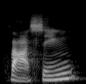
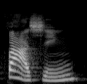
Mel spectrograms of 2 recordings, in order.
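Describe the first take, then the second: First: Taiwan-style 发型, third-tone 发. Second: 发型 with 发 falling. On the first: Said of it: "pronounced as a third tone". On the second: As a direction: drop the tone on 发 in 发型. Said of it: "pronounced as a falling tone". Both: Shown as a demonstration.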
